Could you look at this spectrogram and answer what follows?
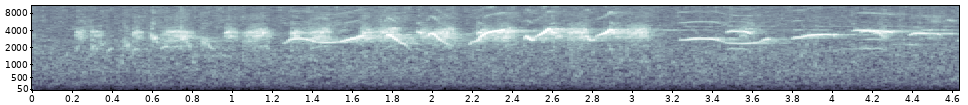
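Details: Kacer, the Oriental magpie-robin, in a master recording of filler song for training caged birds. A fast chattering, scratchy twitter builds up, then gives way to long, smooth, wavering whistled phrases.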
